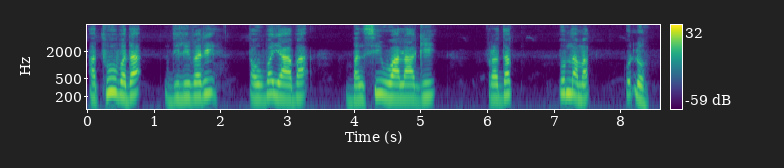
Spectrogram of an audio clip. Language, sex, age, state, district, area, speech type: Manipuri, male, 30-45, Manipur, Churachandpur, rural, read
